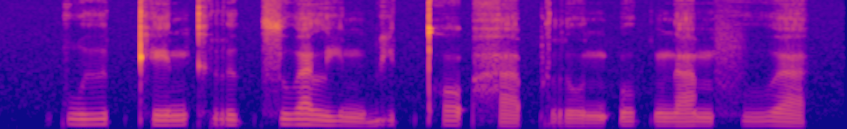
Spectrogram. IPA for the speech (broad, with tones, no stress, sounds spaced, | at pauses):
k w ɯː˦˥ t̚ kʰ e˦˥ n kʰ r ɯ˦˥ k̚ s u˥˩ a̯ l i˨˩ n b i˦˥ t̚ pʰ ɔ˦˥ ʔ h a˨˩ p̚ k r o˩˦ n ʔ o˥˩ k̚ n a˥˩ m f u˥˩ a̯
